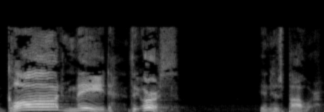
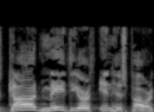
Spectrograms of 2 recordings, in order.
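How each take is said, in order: First: Very slow, loud "God made the earth"; solemn loud proclamation of "God made the earth"; intoned scripture. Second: "God made the earth" loud but at normal pace; firm loud restatement of "God made the earth"; quoted scripture. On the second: Quoting the verse again. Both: Acted.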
